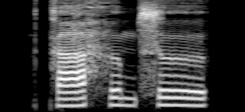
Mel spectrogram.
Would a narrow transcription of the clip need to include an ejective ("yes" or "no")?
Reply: no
